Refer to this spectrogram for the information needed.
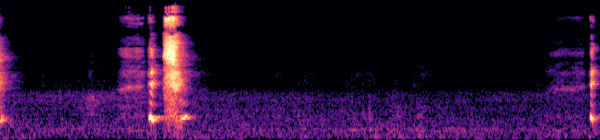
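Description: Sharp sneezes, one with a quick in-breath before it, part of an allergy sneezing fit.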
